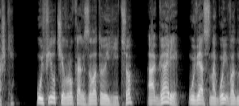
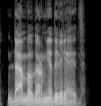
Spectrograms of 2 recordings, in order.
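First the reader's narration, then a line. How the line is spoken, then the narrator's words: Objection through gritted teeth. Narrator (Russian): возразил Снег сквозь зубы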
